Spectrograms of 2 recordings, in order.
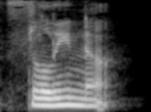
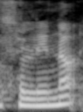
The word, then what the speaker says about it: Selena: la pronunciación correcta de su nombre es Selena al ser de Estados Unidos, pero aquí de toda la vida se la ha llamado Selena y ya está.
